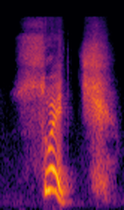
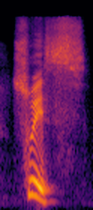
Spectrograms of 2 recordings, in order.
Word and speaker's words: switch: There's a very now nice strong cha sound at the end. Don't make it Swiss. A lot of people convert the cha sound into saw sound. Swiss. No, it's not Swiss.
